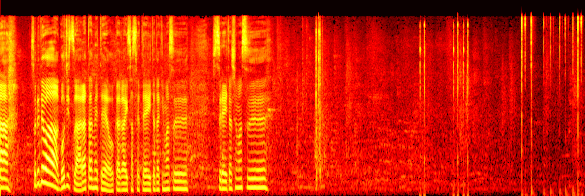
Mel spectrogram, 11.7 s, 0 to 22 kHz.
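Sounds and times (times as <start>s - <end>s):
speech: 0.0s - 5.5s
fingers typing an email on a computer keyboard: 8.4s - 9.4s, 10.4s - 11.7s.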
